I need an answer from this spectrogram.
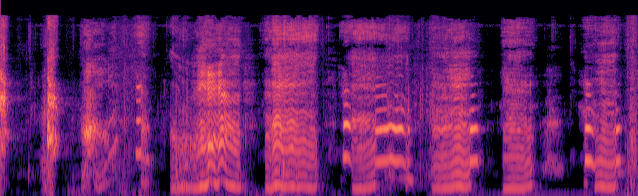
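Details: Angry little Miniature Pinscher barking in a steady series of shrill, whiny yaps, roughly two each second. Each yap has a wobbling, bending pitch, and a faint low hum sits underneath.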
